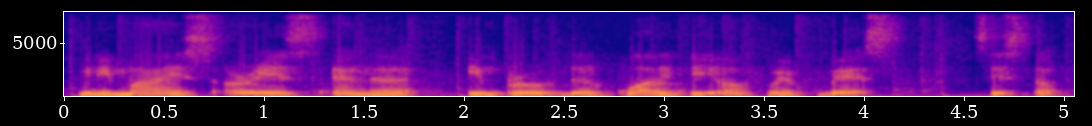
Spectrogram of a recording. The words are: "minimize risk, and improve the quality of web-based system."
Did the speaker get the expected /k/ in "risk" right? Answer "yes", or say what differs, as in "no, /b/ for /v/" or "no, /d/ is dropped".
no, /k/ is dropped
